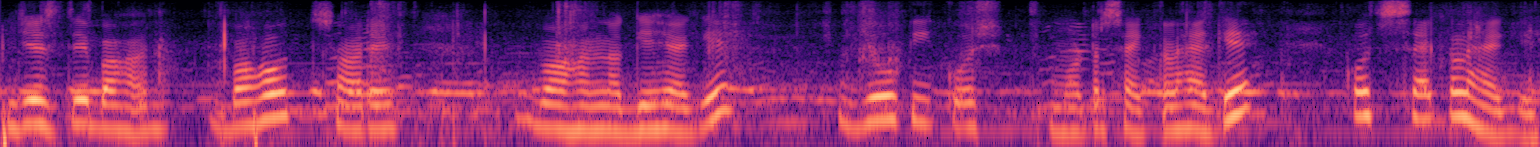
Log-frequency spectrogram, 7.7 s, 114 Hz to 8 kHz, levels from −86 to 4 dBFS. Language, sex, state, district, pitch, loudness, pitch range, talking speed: Punjabi, male, Punjab, Kapurthala, 200 Hz, -18 LUFS, 185-260 Hz, 125 wpm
